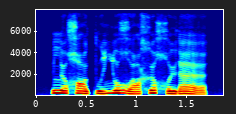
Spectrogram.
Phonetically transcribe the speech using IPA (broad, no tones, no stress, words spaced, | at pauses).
løχɑ tʷiʎo ʁʷɑxø χy ɾæ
